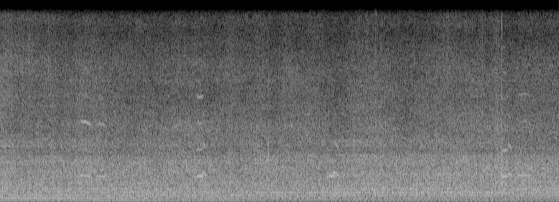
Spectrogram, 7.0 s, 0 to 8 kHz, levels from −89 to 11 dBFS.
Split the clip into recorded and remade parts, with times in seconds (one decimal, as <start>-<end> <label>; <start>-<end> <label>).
0.0-6.1 remade; 6.1-7.0 recorded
